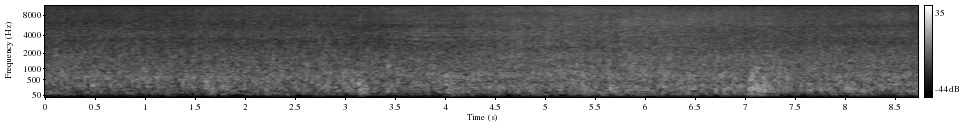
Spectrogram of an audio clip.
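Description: Floodwater rushing in a steady torrent after bursting out of a railway construction tunnel.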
